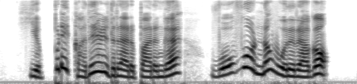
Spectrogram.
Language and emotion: Tamil, surprised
